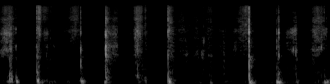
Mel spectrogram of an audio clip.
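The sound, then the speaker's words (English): Soft papery slaps and rustles sound as a fallen deck of oracle cards is gathered up. The faint, brief bursts come in a quick, uneven series, with no talk. “that deck just fell all over the place. I'll have to pick them up.”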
